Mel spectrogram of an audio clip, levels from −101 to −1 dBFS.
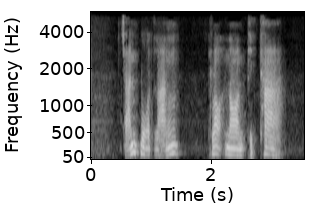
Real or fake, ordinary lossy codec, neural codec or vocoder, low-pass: fake; AAC, 24 kbps; codec, 44.1 kHz, 7.8 kbps, DAC; 5.4 kHz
